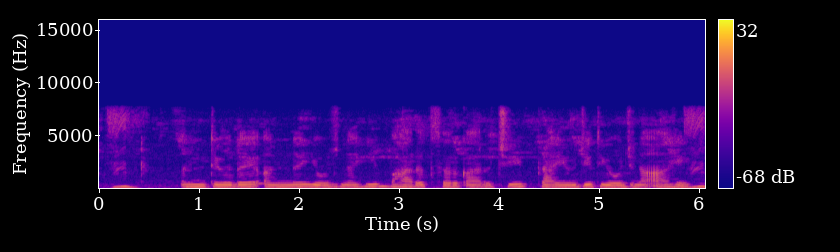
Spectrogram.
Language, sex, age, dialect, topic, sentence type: Marathi, female, 25-30, Varhadi, agriculture, statement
